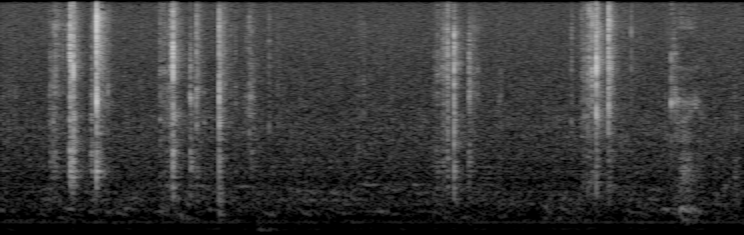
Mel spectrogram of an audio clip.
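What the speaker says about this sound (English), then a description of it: "I'm going to cut that one square out completely" Scissors snipping a square out of paper for a handmade card holder, a few crisp, close cuts in short clusters with quiet pauses between them.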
